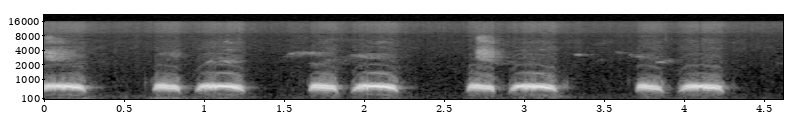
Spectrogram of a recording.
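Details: Decoy spotted dove used for trapping, giving 'đồng pha' style coos with 'rước' and 'kèm': three clear pairs of a clipped note followed by a longer throaty coo, well spaced in quiet surroundings.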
